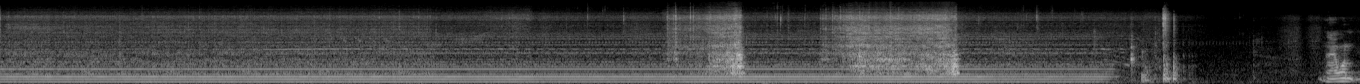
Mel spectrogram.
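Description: Bulk clay being trimmed off a pottery lidded jar near the handle, a steady rasping scrape over a constant wheel hum, with two louder scraping bursts before the motor stops and a voice speaks briefly at the end.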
